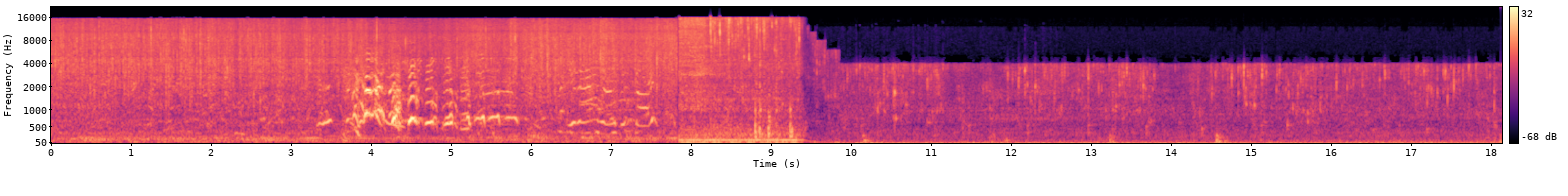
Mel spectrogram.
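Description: Steady hiss of running water with a voice calling out a few seconds in. After a sudden cut about halfway, a handheld shower head runs a gentle, steady stream of water over a baby in a bath seat.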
